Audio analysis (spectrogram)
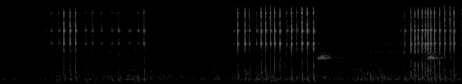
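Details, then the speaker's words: Astro Tools 91210 72-tooth ratchet, 1/2" drive head in a 3/8" body, taken apart and oiled with 3-in-1 oil: three bursts of fast, crisp, even clicks as the handle swings back; the pawl ticks cleanly and the ratchet works properly. "Doesn't sound too bad, does it? It's a pretty nice ratchet."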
